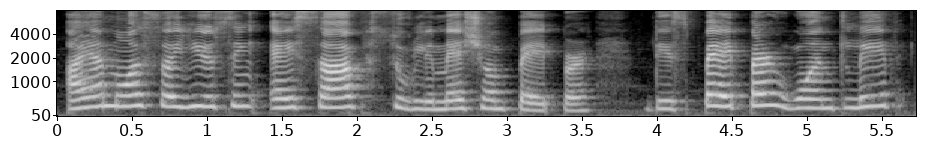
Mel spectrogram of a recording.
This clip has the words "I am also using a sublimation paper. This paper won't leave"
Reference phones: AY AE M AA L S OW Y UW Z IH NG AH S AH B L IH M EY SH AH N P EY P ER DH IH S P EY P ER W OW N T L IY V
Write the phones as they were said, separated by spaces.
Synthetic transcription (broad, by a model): AY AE M AA L S OW Y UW S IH NG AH S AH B L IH M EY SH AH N P EY P ER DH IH S P EY P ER W OW N T L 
